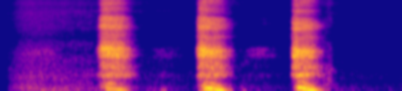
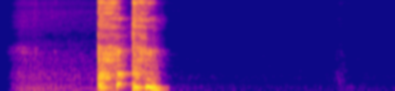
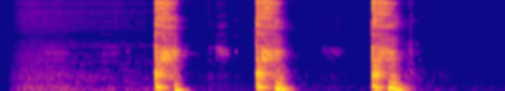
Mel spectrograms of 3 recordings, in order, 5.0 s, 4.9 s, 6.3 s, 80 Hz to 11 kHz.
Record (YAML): exhalation_length: 5.0 s
exhalation_amplitude: 27116
exhalation_signal_mean_std_ratio: 0.38
cough_length: 4.9 s
cough_amplitude: 32768
cough_signal_mean_std_ratio: 0.31
three_cough_length: 6.3 s
three_cough_amplitude: 32768
three_cough_signal_mean_std_ratio: 0.35
survey_phase: beta (2021-08-13 to 2022-03-07)
age: 18-44
gender: Female
wearing_mask: 'No'
symptom_none: true
symptom_onset: 12 days
smoker_status: Never smoked
respiratory_condition_asthma: true
respiratory_condition_other: false
recruitment_source: REACT
submission_delay: 2 days
covid_test_result: Negative
covid_test_method: RT-qPCR
influenza_a_test_result: Negative
influenza_b_test_result: Negative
